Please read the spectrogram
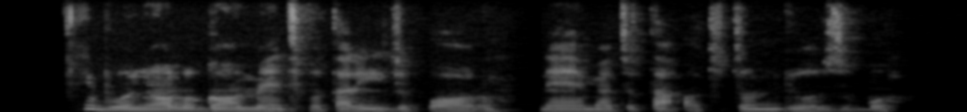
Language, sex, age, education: Igbo, female, 30-45, tertiary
